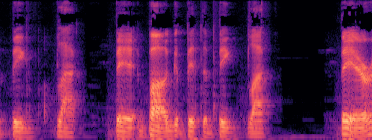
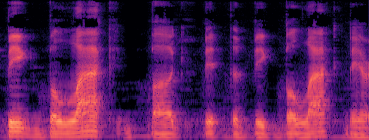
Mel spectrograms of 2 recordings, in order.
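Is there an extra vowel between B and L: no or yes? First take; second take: no; yes. First: B moves straight into L with no vowel. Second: A short schwa is inserted between B and L.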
